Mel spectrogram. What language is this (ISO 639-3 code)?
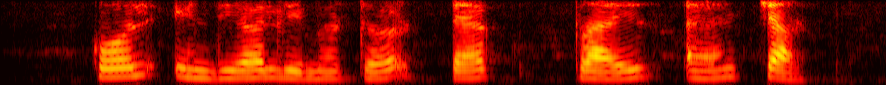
mar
